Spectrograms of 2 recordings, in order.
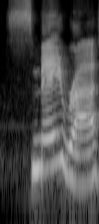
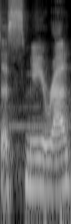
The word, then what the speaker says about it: Smera: my gosh and uh smera says btw my name is pronounced asmera guys i'm so sorry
